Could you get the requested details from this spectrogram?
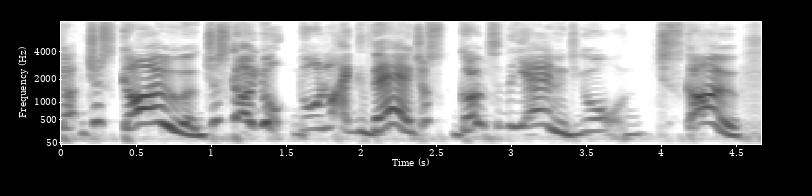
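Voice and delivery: high, loud pushing go; urging coach. Retold or imitated. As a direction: push her on like an eager swim coach. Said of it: "he was just like".

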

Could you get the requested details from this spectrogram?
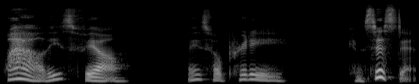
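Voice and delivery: slow, soft and hushed, each phrase breaking off; hushed, awed murmur. Retold or imitated. Mother in labor realising the contractions are regular, slow and hushed. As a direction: speak softly, as if noticing something big.

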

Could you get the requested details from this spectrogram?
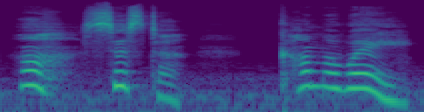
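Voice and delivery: high, loud alarmed cry; frightened cry. Acted. Anne crying out to her sister in alarm. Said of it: "she cried".

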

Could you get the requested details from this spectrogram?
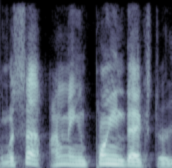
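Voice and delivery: softly voiced nerd; imitating an uncool rapper offstage. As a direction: drop the volume for a meek nerd introduction.

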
